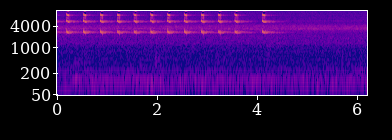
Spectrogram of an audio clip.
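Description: A run of about a dozen short, high-pitched electronic beeps, about three a second, stopping a little after four seconds in. The beeps mark the gimbal controller's IMU accelerometer calibration running.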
